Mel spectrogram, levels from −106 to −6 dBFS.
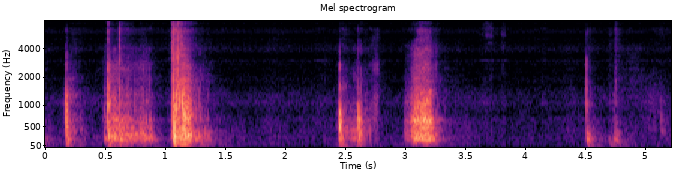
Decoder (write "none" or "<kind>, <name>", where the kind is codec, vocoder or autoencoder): codec, HILCodec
